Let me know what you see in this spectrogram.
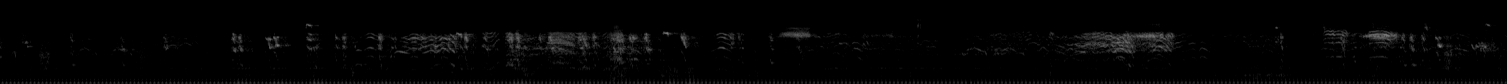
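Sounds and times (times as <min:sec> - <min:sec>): wild birds chirping and trilling: 0:00.0 - 0:15.0.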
